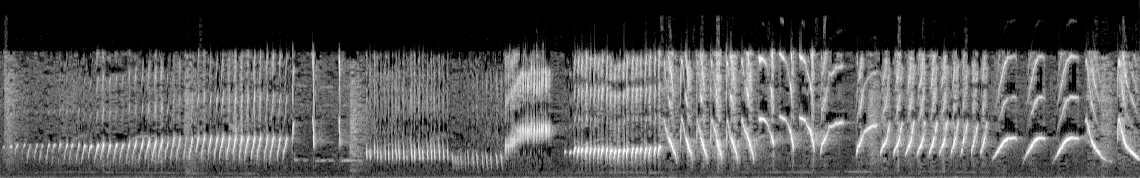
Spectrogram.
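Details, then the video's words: Canary song for training young birds: a varied run of high sustained trills and buzzy notes, then rapid repeated falling whistled sweeps, several per second, building to loud rhythmic phrases. "starblue canary color tons legais agradável de ouvir faz os canários jovens soarem rápido"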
